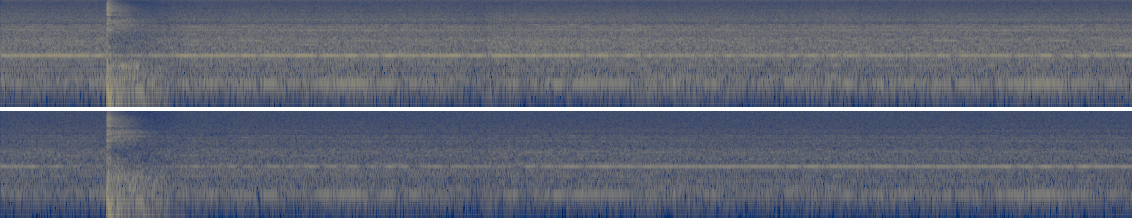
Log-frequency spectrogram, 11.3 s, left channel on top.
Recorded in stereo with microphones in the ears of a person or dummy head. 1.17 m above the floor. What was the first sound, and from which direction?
Whispering, 15° left (ahead or behind).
